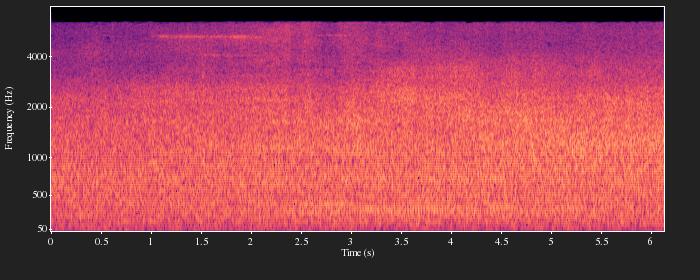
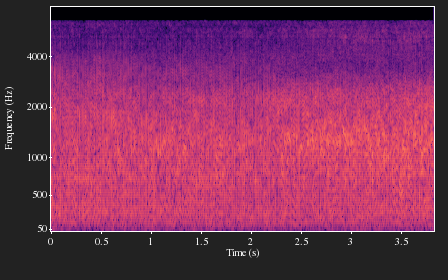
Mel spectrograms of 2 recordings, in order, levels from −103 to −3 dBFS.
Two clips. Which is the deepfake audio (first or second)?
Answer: second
